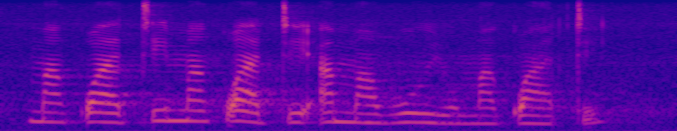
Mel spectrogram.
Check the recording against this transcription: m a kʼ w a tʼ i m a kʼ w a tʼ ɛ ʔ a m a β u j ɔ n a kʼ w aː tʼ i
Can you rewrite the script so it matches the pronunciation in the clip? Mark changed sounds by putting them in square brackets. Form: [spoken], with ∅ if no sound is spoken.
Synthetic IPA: m a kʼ w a tʼ i m a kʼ w a tʼ [i] ʔ a m a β u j ɔ [m] a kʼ w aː tʼ i

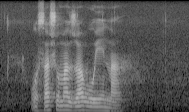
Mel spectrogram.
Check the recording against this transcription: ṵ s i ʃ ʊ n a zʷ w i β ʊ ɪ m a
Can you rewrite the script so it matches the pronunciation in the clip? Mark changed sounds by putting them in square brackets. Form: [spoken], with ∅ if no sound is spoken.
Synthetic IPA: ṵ s [a] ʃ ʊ [m] a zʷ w [a] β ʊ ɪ [n] a

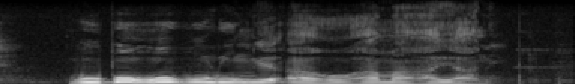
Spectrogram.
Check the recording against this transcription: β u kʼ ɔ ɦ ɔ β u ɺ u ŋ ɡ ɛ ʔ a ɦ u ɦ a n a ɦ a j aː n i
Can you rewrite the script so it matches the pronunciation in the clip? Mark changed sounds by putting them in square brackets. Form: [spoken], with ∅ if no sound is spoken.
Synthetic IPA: β u [pʼ] ɔ ɦ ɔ β u ɺ u ŋ ɡ ɛ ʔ a ɦ [ɔ] ɦ a [m] a ɦ a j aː n i

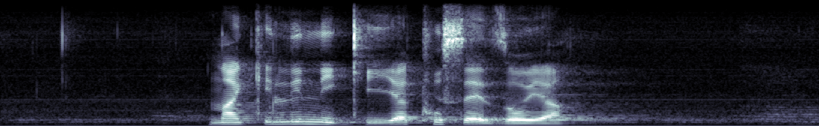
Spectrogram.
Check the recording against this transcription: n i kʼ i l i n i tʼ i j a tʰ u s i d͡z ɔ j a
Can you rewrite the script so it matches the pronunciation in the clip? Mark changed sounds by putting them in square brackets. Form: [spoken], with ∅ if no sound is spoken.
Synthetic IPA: n [a] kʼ i l i n i [kʼ] i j a tʰ u s [ɛ] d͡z ɔ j a

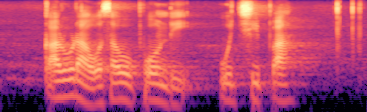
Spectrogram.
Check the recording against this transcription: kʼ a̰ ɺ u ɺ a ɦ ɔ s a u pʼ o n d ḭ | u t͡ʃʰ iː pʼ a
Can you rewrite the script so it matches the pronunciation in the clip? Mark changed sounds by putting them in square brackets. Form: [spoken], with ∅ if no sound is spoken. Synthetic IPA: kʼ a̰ ɺ u ɺ a ɦ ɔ s a u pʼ o n d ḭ | u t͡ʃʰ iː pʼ a

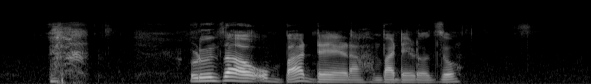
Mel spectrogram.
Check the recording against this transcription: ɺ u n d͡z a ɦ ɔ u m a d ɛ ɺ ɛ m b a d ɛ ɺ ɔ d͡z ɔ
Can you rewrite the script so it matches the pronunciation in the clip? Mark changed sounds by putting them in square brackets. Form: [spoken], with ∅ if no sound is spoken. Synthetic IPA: ɺ u n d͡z a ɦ ɔ u [b] a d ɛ ɺ [a] m b a d ɛ ɺ ɔ d͡z ɔ

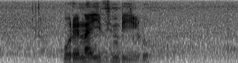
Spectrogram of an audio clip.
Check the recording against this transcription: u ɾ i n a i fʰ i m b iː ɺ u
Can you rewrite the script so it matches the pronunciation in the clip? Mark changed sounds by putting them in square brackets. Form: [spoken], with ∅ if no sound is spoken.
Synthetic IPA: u ɾ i n a i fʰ i m b iː ɺ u

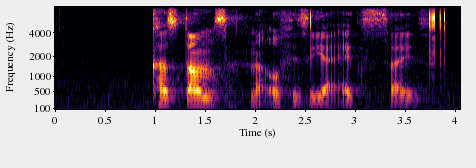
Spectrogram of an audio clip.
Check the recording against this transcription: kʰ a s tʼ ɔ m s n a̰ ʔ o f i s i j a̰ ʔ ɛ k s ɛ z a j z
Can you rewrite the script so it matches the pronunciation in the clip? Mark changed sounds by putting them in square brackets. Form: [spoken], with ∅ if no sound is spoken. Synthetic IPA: kʰ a s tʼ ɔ m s n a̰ ʔ o f i s i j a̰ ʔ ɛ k s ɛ [s] a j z

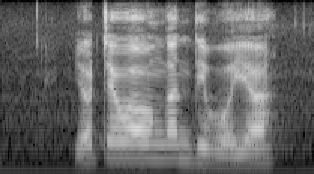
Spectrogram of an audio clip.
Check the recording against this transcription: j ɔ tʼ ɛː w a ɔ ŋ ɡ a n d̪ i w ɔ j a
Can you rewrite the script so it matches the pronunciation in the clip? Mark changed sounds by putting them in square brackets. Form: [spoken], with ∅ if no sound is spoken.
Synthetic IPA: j ɔ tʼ [ɛ] w a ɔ ŋ ɡ a n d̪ i [β] ɔ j a

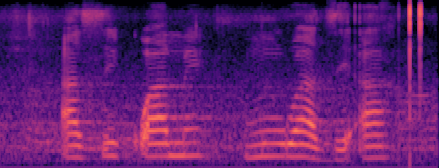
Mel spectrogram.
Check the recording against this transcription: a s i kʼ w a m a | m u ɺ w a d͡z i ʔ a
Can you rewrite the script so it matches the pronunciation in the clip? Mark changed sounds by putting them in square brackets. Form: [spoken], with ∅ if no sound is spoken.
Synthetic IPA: a s i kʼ w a m [ɛ] | m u ɺ w a d͡z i ʔ a

